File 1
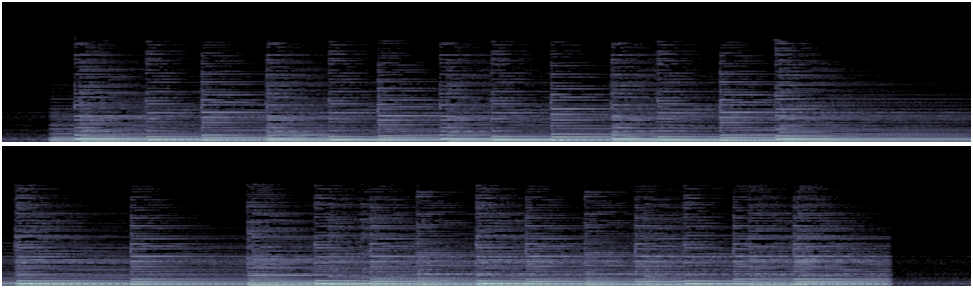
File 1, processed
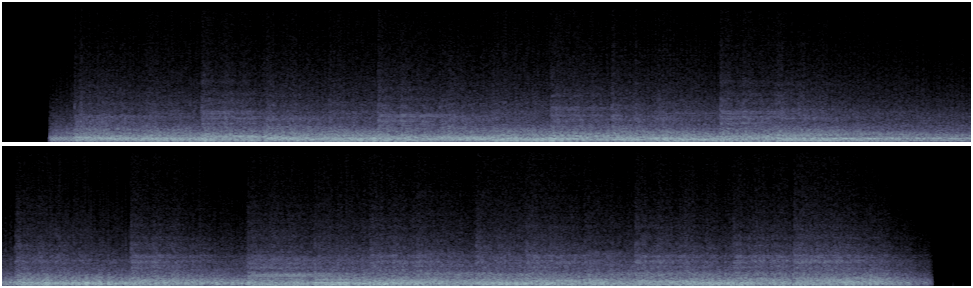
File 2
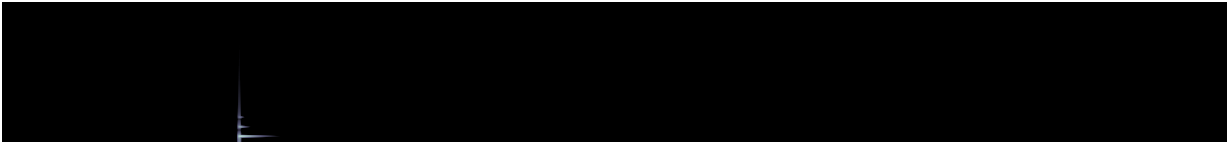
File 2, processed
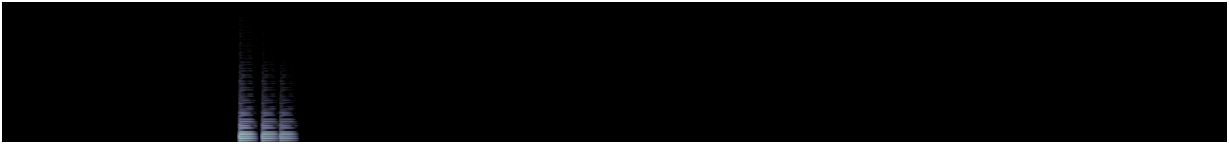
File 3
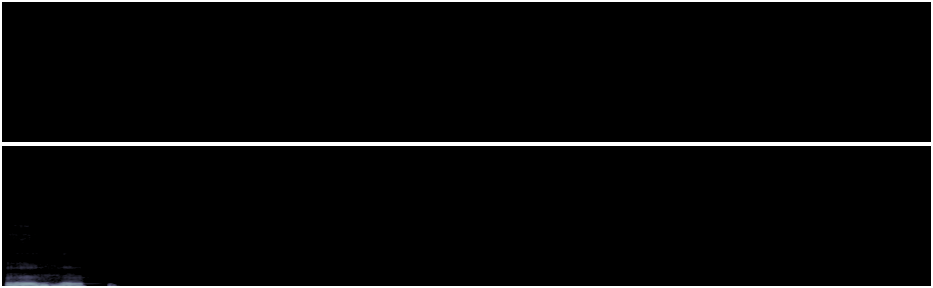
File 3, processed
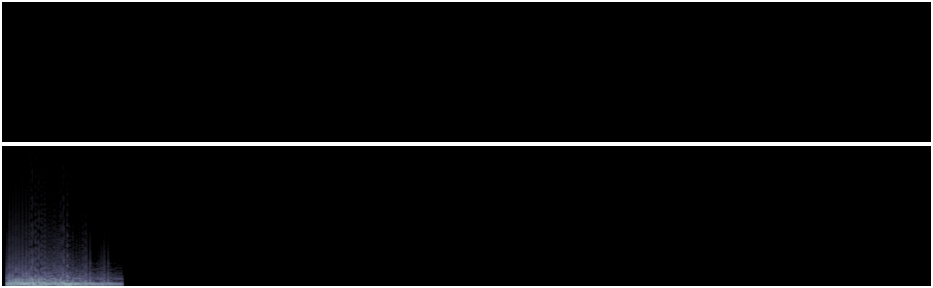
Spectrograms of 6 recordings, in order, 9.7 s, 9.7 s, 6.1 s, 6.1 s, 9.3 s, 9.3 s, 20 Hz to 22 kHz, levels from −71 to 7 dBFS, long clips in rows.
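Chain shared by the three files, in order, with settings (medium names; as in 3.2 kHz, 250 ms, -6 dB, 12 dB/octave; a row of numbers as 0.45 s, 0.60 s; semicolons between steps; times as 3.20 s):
cycle switcher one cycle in 3, inverted; hysteresis with a dead band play -29.5 dBFS; overdrive pedal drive 25 dB, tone 2.8 kHz, clips at -4.5 dBFS; loudspeakers at several distances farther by 39 m -4 dB, 70 m -7 dB; peak normalisation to -12 dBFS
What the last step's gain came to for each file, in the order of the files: -11.0 dB, -7.0 dB, -6.5 dB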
